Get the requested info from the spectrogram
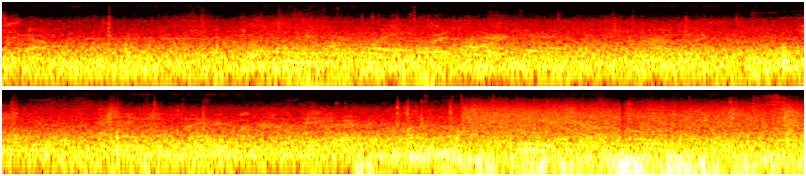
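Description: Indistinct murmur of several people talking at once, with wind buffeting the microphone in low rumbling gusts from about six seconds in.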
